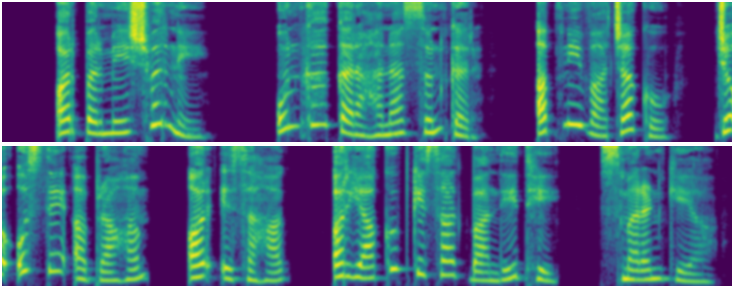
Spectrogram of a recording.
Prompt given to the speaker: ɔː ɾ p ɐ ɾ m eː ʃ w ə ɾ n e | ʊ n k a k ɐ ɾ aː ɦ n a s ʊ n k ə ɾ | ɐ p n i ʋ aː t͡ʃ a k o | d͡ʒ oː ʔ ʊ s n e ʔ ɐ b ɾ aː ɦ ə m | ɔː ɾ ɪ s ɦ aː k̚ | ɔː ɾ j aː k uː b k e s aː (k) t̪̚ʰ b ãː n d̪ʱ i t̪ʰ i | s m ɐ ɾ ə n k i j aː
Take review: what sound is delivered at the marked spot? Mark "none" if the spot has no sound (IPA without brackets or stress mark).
none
